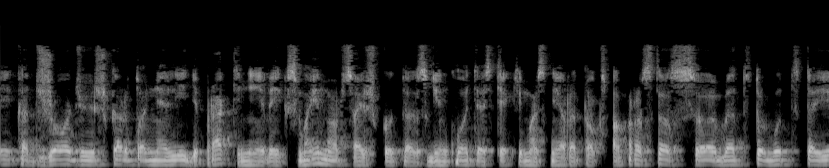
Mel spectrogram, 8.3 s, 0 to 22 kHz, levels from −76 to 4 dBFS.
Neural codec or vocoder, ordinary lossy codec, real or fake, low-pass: codec, 16 kHz, 8 kbps, FreqCodec, larger model; MP3, 32 kbps; fake; 7.2 kHz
